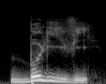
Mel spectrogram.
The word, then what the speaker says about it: Bolivie: La Bolivie. Okay, final not pronounced.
